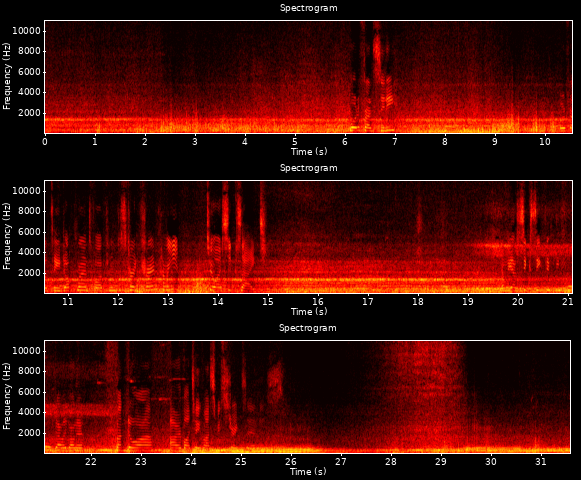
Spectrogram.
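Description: Melbourne electric trams, a B-class and an E-class, running close past a tram stop. A steady whine holds through the first half, with clicks and knocks from the wheels on the rails. Near the end a motor tone rises in pitch as a tram gets under way.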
